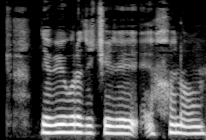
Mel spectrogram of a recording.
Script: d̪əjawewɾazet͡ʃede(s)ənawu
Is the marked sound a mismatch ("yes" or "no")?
yes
